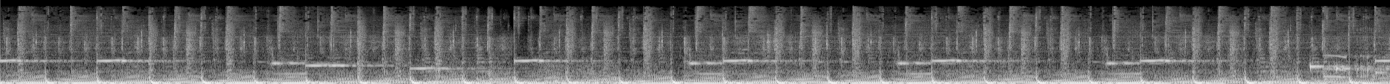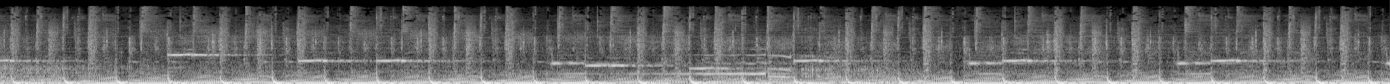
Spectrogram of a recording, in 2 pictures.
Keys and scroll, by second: 0.4 Escape, 20.0 Escape, 24.3-27.8 typing, 27.6 Return.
